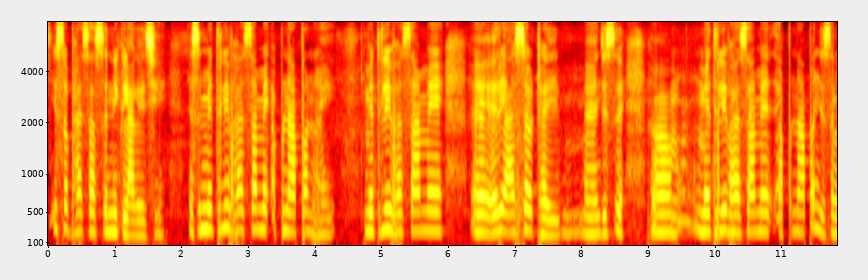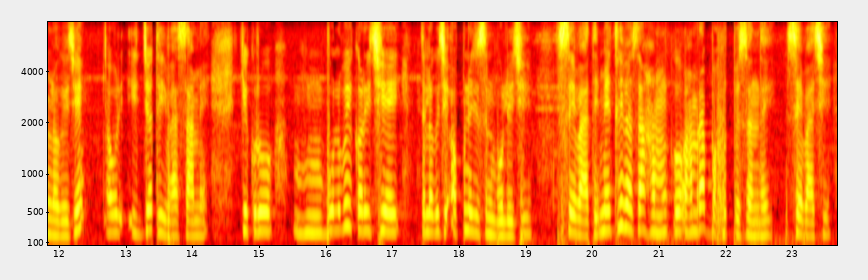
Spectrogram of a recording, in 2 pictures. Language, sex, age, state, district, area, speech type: Maithili, female, 18-30, Bihar, Samastipur, urban, spontaneous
